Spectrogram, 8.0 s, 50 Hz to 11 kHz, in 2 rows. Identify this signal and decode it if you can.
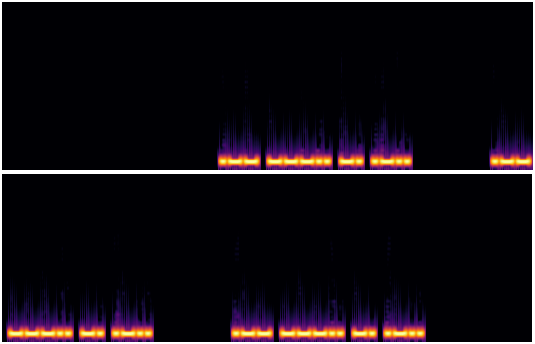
Morse code, heard as a keyed tone, about 40 wpm, 700 Hz. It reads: W8NL W8NL W8NL
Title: USA Call Signs - 4 Characters - Repeated 3x - 40wpm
